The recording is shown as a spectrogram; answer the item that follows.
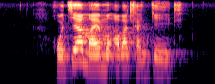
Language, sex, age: Northern Sotho, male, 25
